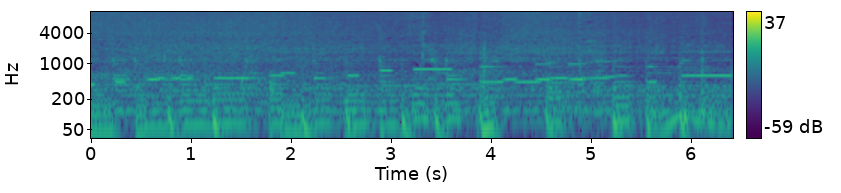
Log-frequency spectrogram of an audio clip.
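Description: Sliced beef sizzling in hot oil in a frying pan, stirred with a metal spoon. A background music melody plays over it.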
